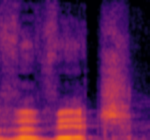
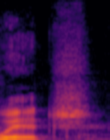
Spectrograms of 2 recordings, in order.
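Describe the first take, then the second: First: The word starts with a V sound. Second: The word starts with a plain W sound.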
